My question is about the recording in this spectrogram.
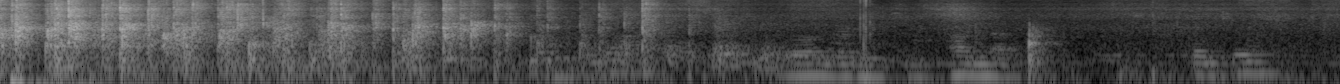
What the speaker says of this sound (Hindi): मैं वेलकम करूँगा सर जी के, प्रमोद सर जी का एक जोरदार ताली के साथ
